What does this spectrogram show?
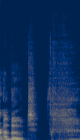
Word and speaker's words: about: All right, so this is going to bring me to about, or aboot. Now, I have said it before, but I'll say it again and again and again, that people definitely pronounce it aboot.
